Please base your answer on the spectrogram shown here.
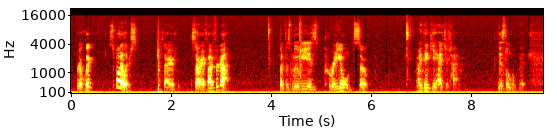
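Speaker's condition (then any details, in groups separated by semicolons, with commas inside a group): No condition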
